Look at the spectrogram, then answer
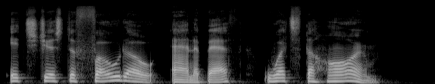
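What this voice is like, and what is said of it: Bad imitation of a boy's voice. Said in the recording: “In a bad imitation of my voice”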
